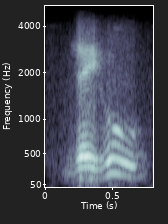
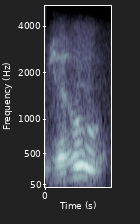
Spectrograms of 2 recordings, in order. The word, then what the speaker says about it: Jehu: And so in 2 Kings 9 and 30, Jehu, that's how I say his name, Jehu, a man of God, he was coming to confront Jezebel for idolatries against Israel.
